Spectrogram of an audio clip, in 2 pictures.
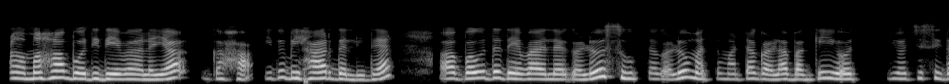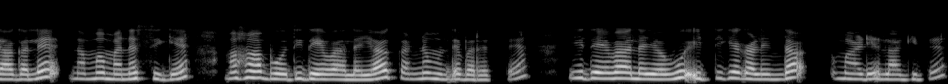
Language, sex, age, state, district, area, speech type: Kannada, female, 18-30, Karnataka, Shimoga, rural, spontaneous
